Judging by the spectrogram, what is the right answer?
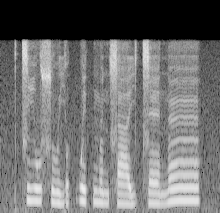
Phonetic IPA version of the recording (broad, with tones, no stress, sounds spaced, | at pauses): t͡s iː˧ w s uː˨˩ j ʊ˥ k̚ w ɪ˧ k̚ m ɵ˨ n s aː˨˩ j t͡s ɛː˨ n̪ œː˥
